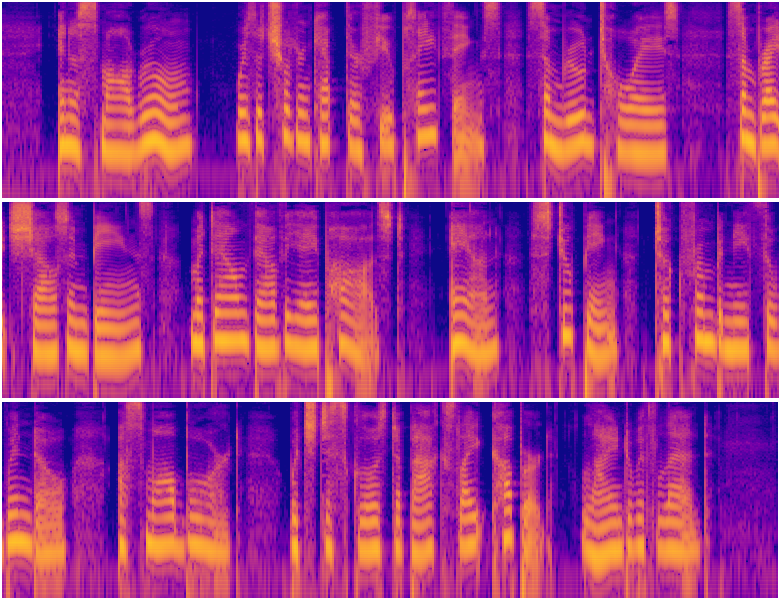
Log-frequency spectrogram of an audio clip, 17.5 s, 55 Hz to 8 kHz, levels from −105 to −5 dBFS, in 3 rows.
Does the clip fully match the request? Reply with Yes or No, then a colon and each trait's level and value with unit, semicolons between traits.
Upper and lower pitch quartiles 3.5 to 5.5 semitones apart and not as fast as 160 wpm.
No: average, 3.1 semitones; average, 150 wpm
